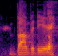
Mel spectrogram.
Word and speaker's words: Bombardier: I was going to pronounce. Bombardier. – I say it right. – Bombardier. – Bombardier. – All right. Yes, you pronounced it right.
